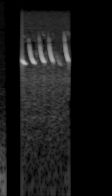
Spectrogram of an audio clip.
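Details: Bat echolocation calls are shown in compressed view, which removes the silence between calls, and slowed down in playback. They are heard as a quick run of six short, downward-sweeping chirps.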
